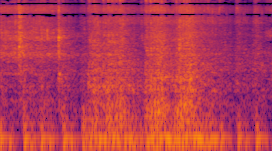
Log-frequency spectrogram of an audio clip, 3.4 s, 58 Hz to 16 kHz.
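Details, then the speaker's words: Kawasaki Bayou 250 ATV after carburetor replacement, cold on choke with some old fuel still in it: quick, slightly lumpy single-cylinder putter at idle, running steadily, a normal cold idle; idle may need bumping up. "so fire's right up sounds good idle's awesome um choke it we'll get her warmed up here so doesn't sound too bad"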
